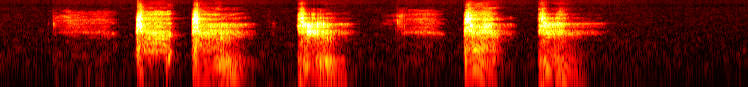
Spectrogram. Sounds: Throat clearing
